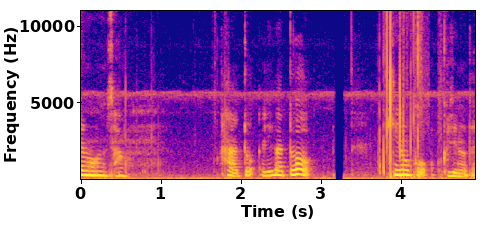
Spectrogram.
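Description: Fingers tap and brush against a phone microphone.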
